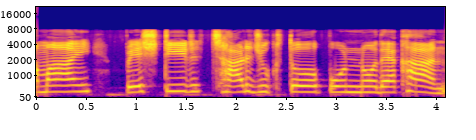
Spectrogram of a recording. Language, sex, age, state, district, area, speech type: Bengali, female, 18-30, West Bengal, Hooghly, urban, read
